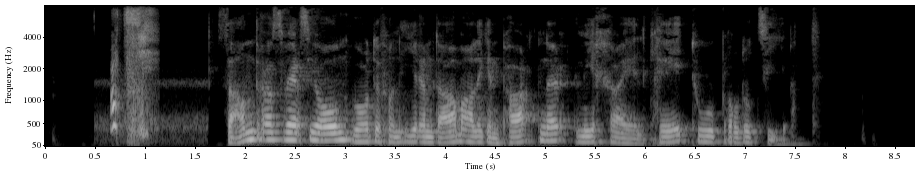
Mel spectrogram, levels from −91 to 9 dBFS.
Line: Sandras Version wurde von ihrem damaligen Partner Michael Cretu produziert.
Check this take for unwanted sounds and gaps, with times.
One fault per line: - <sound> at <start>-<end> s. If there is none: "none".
- sneeze at 0.7-1.2 s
